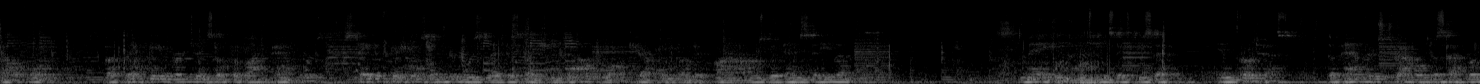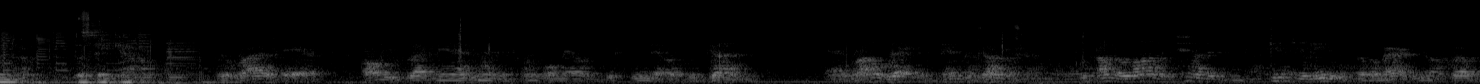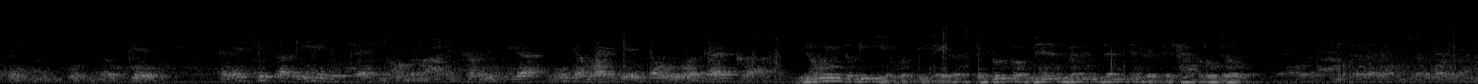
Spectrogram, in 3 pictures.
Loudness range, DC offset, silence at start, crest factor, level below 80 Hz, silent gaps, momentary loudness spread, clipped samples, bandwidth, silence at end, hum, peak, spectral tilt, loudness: 5 LU; under 0.1%; 0 s; 18 dB; -64 dBFS; none; 11 LU; under 0.1%; 18 kHz; 0 s; none; -28 dBFS; -6.5 dB/octave; -46 LUFS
